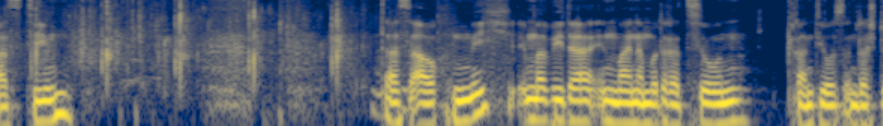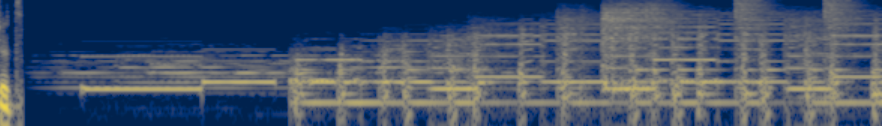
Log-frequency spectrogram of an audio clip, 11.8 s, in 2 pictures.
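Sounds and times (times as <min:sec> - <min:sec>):
speech: 0:00.0 - 0:00.6, 0:02.5 - 0:06.0
short applause: 0:00.0 - 0:02.9.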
